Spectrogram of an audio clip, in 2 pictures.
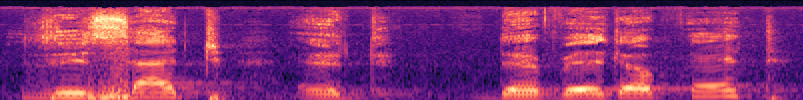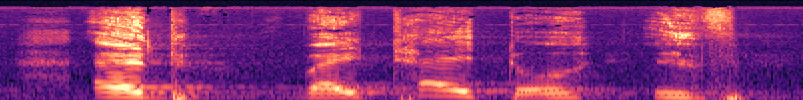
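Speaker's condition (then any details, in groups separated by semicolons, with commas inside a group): Cerebral palsy; about 34 years since onset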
